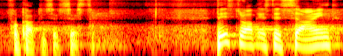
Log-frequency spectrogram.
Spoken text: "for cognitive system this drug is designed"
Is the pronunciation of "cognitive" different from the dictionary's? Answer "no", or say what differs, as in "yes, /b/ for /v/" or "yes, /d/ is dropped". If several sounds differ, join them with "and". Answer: yes, /s/ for /t/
